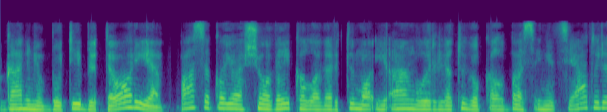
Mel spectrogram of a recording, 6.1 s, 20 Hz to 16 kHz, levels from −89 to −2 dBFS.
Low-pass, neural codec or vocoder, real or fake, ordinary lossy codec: 7.2 kHz; codec, 16 kHz, 2 kbps, FreqCodec, smaller model; fake; AAC, 48 kbps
